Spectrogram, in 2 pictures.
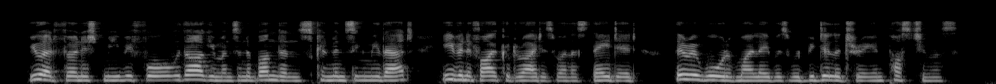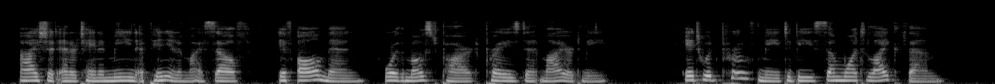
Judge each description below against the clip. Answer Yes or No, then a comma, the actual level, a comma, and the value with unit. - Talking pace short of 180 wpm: No, average, 185 wpm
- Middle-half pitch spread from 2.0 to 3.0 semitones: Yes, narrow, 2.6 semitones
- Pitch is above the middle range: No, medium, 180 Hz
